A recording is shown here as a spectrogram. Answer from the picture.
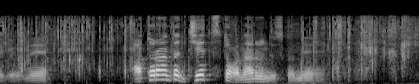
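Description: Foil trading-card pack wrapper crinkling as it is handled, under a man talking.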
